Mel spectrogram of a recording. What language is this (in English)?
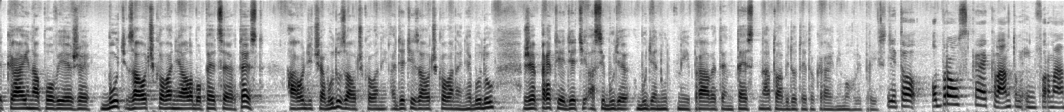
Slovak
